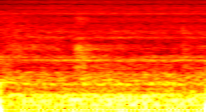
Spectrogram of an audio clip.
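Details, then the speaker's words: A propane-fired, fanless standing-pilot furnace running after the thermostat was raised. A steady, soft low rumble with no clicks, flutter or surges; very quiet, very low flow, warm output. The burner is firing evenly and normally. "It's very quiet, very low flow. It's warm inside here."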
